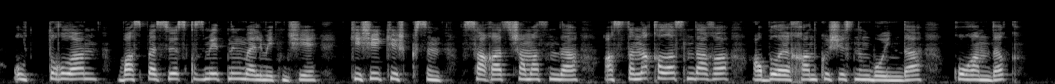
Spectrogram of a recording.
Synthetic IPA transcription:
ʊlˠt̪ːəʁʊlˠɑnbɑspɑsɵzqʰəzme̞t̪ɪnɪŋmælɪme̞t̪ɪnʃe̞kʲʰe̞ʃe̞kʲʰe̞ʃkʲɪ̥sɪnsɑʁɑt̪ʃɑmɑsənd̪ɑɑst̪ɑnɑqʰɑlˠɑsənd̪ɑʁəɑbəlˠɑjχɑŋkʲʰɵʃe̞sɪnɪŋbo̞jənd̪ɑqʰo̞ʁɑmd̪əq

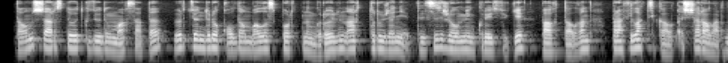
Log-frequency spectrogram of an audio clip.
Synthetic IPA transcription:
ɑt̪ɑlˠməsʒ̥ɑɾəst̪əwɵt̪kʲɪzud̪ɪŋmɑqsɑ̰t̪əwɵɾt̪sɵnd̪ɪɾuqʰo̞lˠd̪ɑmbɑlˠəspo̞ɾt̪ənəɴrʔolɪnɑɾt̪ːəɾuʒæne̞̰t̪ʰɪlsɪzʒɑwəme̞ŋkʲʰʏɾe̞sṵɡʲe̞b̥ɑʁət̪ːɑlˠʁɑnpro̞fʲilˠak̚t̪ʲijkɑ̰lˠəqɪ̰sʃɑɾɑlˠɑ̰ɾd̪ə

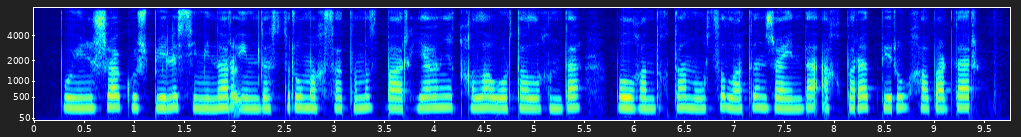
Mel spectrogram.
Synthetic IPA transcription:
b̥o̞jənʃɑkʲʰɵʃpe̞lɪsʲe̞mijnɑɾʊ̰jəmd̪ɑst̪əɾumɑqsɑt̪əməzbɑɾjɑʁnijqʰɑlˠɑwo̞ɾt̪ɑlˠəʁənd̪ɑb̥o̞lˠʁɑnd̪əqt̪ɑnwo̞səlˠɑt̪ənʒɑjənd̪ɑʔɑqpɑɾɑt̪̚be̞ɾuχɑbɑɾd̪ɑɾ

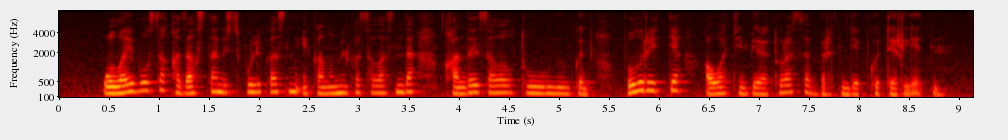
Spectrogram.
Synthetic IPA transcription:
wo̞lˠɑjbo̞lˠsɑqʰɑzɑqst̪ɑnɾʲe̞spublijkɑsənəɴe̞ko̞no̞mijkɑsɑlˠɑsənd̪ɑqʰɑnd̪ɑjzɑlˠɑlˠt̪ʰuəmʏmkʲɪn | b̥ʊlˠɾe̞t̪ːe̞ɑwɑt̪ʲʰe̞mpʲe̞ɾat̪uɾɑsəbɪɾt̪ɪnd̪e̞p̚kʲʰɵt̪e̞ɾɪle̞̰t̪ɪn

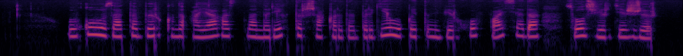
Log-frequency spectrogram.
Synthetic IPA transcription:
wo̞quozɑt̪əbɪɾkʲʰʏnɪʔɑjɑqɑst̪ənɑnrʲe̞kt̪o̞ɾʃɑqəɾd̪əbɪɾɡʲe̞wo̞qəjt̪ənvʲe̞rχo̞vːasʲijad̪ɑso̞lˠʒe̞ɾd̪e̞ʒʒʏɾ

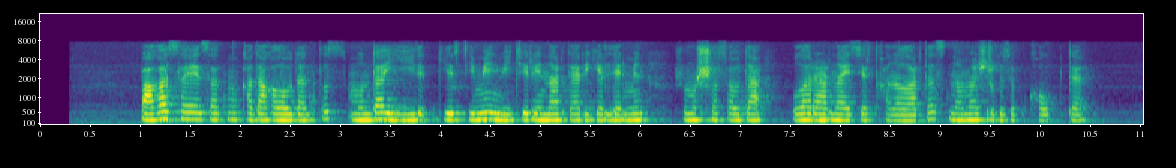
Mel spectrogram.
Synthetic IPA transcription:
b̥ɑʁɑsɑjɑsɑt̪əɴqʰɑd̪ɑqɑlˠɑwd̪ɑnt̪ʰəsmʊnd̪ɑje̞ɾt̪e̞me̞nvʲe̞t̪e̞ɾijnɑrd̪æɾɪɡʲe̞ɾle̞ɾme̞nʒ̥ʊməsʒɑsɑwd̪ɑwo̞lˠɑɾɑɾnɑjəze̞ɾt̪χɑnɑlˠɑɾd̪əsənɑmɑʒʏɾɡʲɪzɪpqʰɑwəp̚t̪ə

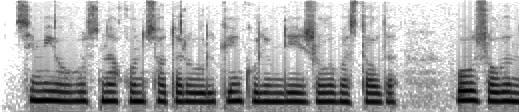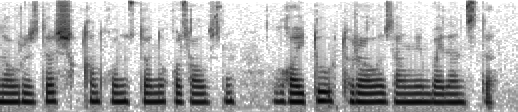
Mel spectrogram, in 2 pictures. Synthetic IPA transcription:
semijwo̞blˠəsənɑqʰo̞nəsɑt̪əɾuʏlkʲe̞ŋkʲʰɵle̞md̪e̞ʒəlˠəbɑst̪ɑlˠd̪ə | b̥ʊlˠʒəlˠənɑwɾəzd̪ɑʃə̥qːɑɴqʰonəst̪ɑnəqʰo̞zʁɑlˠəsən | ʊlˠʁɑjt̪ut̪ʰuɾɑlˠəzɑɴme̞nbɑjlˠɑnəst̪ə

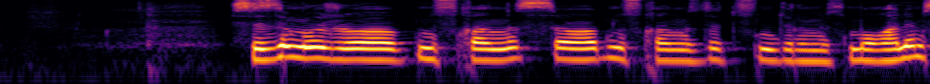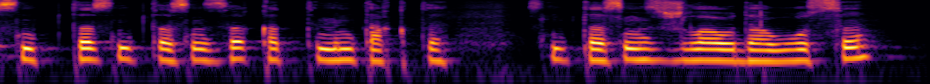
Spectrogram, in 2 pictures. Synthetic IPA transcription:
sɪzd̪ɪŋwɵʒɑwɑpənʊsqɑɴəzːɑwɑpnʊsqɑɴəzd̪ət̪ʰʏ̥sɪnd̪ɪɾɪŋɪzmʊʁɑlɪmsənəpt̪ɑsənəp̚t̪ʰɑsəɴəzd̪əqʰɑt̪ːəment̪ʰɑqt̪ə | sənəp̚t̪ɑsəɴəzʒəlˠɑwd̪ɑwo̞sə

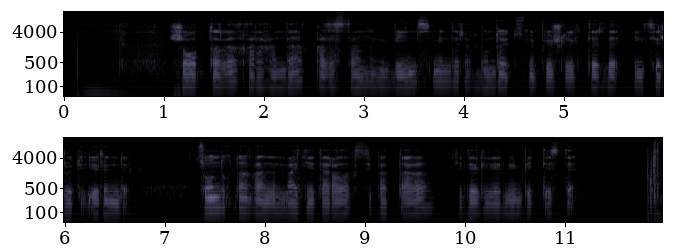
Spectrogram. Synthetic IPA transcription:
ʒ̥ɑwɑp̚t̪ɑɾʁɑqʰɑɾɑʁɑnd̪ɑqʰɑzɑqst̪ɑnːəɴbiznesme̞nd̪e̞ɾɪ̰mʊnd̪ɑjt̪ʰʏ̥sɪnɪp̚kʲʰe̞wʃɪlɪk̚t̪e̞ɾd̪ɪeŋse̞ɾud̪ɪ̰ʔʏjɾend̪ɪ̰ | so̞nd̪əq̚t̪ɑɴʁʰɑnɑmʔɑd̪nit̪ɑɾɑlˠəqsipɑt̪ːɑʁəkʲʰe̞d̪eɡʲɪle̞ɾme̞nbe̞t̪ːe̞st̪ɪ

